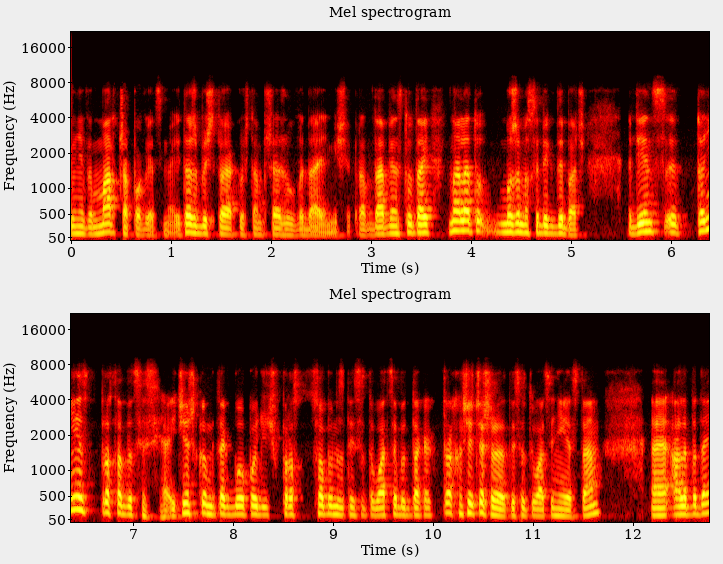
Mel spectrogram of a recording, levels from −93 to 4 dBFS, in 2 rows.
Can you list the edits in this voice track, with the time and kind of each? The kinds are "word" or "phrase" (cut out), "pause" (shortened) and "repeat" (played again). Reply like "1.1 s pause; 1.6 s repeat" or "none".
6.2 s pause; 9.1 s word; 10.0 s word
